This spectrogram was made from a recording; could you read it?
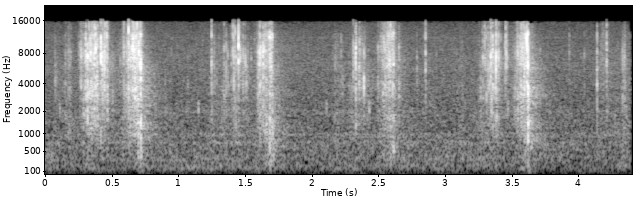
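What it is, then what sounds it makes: Plastic bubble wrap. Fingertips press, tap and rub the bubbles of a rolled roll of clear plastic bubble wrap resting on a table. Soft, bright plastic crinkles and crackles come in irregular, quiet bursts about once a second, with faint rustling between them.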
